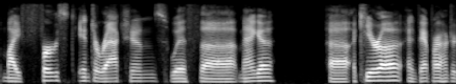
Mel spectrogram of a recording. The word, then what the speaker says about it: manga: And Josh, I hate to be that guy that corrects you on pronunciations, but it's not manga, it's manga.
